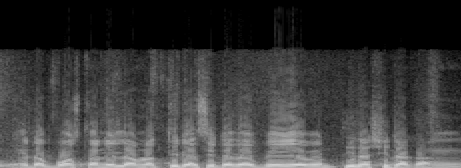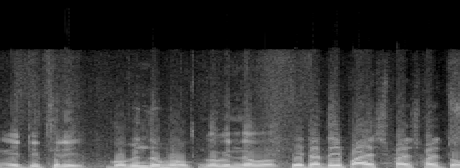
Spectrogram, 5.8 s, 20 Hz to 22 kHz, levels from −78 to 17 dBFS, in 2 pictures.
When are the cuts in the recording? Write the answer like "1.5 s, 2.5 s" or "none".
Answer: none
